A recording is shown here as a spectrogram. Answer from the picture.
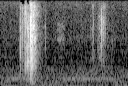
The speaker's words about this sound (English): I'm shuffling the cards again.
